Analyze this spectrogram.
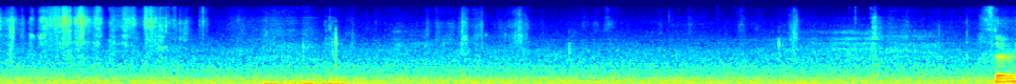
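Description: Playing cards slide and tap on a tabletop.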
